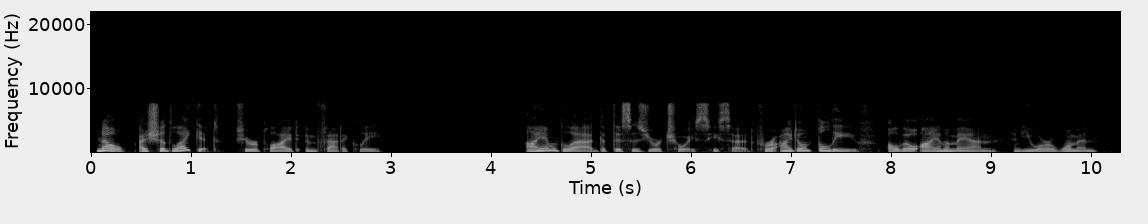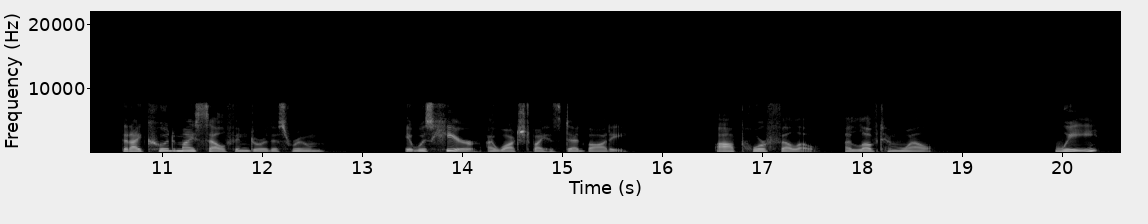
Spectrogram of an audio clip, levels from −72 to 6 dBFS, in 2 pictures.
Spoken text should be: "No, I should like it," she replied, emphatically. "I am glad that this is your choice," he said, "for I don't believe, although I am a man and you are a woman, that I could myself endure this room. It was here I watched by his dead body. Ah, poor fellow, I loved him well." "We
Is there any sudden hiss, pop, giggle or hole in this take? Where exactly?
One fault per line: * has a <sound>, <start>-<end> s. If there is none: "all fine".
all fine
